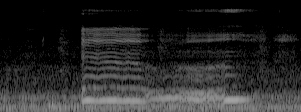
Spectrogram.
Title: Baby crying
